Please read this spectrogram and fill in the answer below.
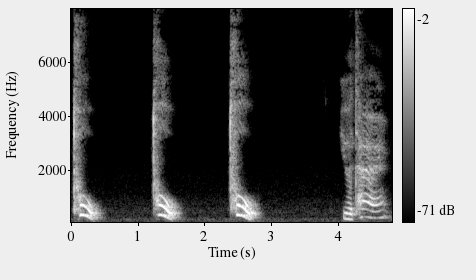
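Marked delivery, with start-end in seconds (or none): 0.0-2.8 "Tu" loud and high, falling sharply; fourth tone. Shown as a demonstration. Teacher drilling students to repeat, fourth tone on "Tu". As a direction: say each "Tu" separately with a steep drop. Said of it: "Repeat after me for two times".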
